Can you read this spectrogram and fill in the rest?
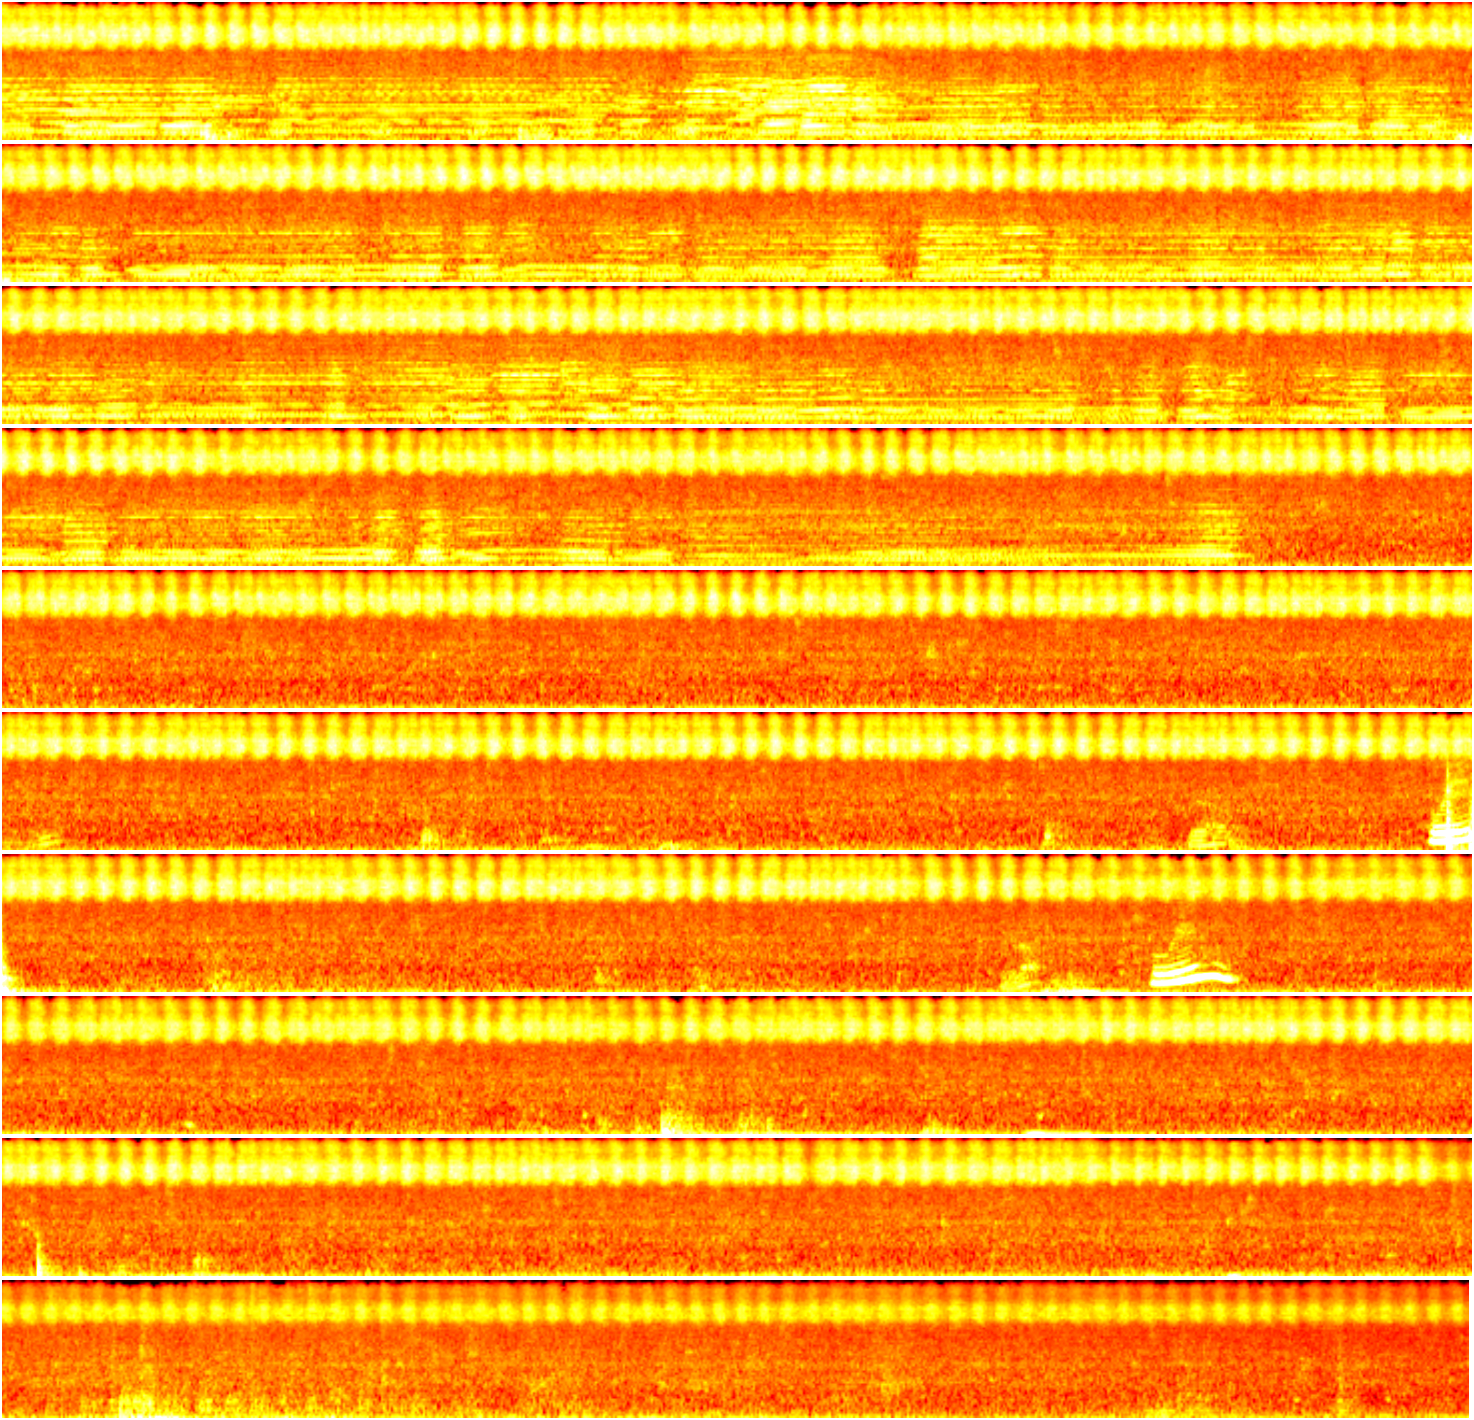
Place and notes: Lądek-Zdrój, Pologne - Accordion
The neighbour is playing accordion.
